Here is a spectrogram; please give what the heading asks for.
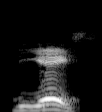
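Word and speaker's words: liaise: slide finish this line l-i-a-i-s-e is pronounced as the lias not lias lias okay um hyperbole luckily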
